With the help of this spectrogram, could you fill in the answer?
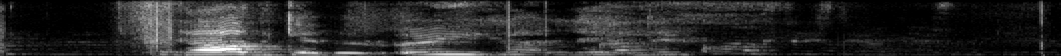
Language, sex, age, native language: Icelandic, female, 9, Icelandic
